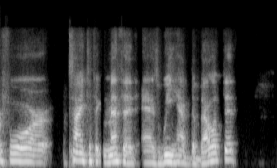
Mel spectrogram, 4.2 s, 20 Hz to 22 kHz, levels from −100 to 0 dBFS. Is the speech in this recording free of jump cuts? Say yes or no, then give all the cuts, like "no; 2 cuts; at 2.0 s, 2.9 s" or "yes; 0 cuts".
no; 2 cuts; at 1.0 s, 1.5 s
